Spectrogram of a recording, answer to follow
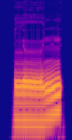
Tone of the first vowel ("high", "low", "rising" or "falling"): rising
